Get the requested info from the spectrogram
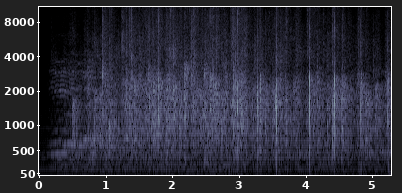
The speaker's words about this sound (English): Oh, that was brilliant. Well done. Thank you. A big round of applause for our poets this evening.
